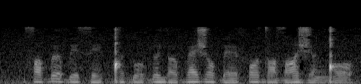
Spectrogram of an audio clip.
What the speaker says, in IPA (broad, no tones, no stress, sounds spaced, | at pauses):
sˤ ʌ ɓ ə ɓ e s e ɡ͡ǃ ɐ ɠ o ɠ ə j ʌ b æ ʒ ɔ ɓ ɛ f ɔ d ɤ zˤ ɛ ʒ ɐ ŋ͡ǃ ɔ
